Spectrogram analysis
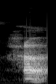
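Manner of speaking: short, quick হা; unstretched. Shown as a demonstration. Teacher showing the vowel has no stretch, short হা. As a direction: cut হা short without drawing it out. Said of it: "তখন কিন্তু টান হবে না".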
